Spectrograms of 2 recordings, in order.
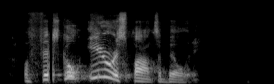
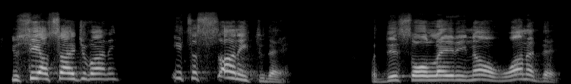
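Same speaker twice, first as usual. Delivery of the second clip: put-on heavy Italian accent. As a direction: warn the boy about rainy days in a thick Italian accent. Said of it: "This heavy Italian accent".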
